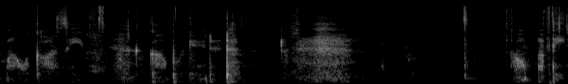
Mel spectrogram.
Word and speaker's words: Malagasy: The official language is Malagasy. Good job, Titan. Or, as they would pronounce it, Malagas. Because the SY makes an SH sound in Malagasy, but in English we'd say Malagasy.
